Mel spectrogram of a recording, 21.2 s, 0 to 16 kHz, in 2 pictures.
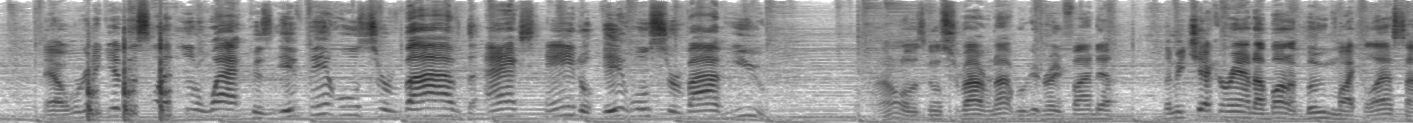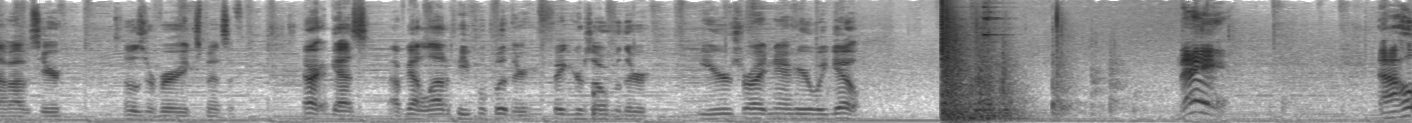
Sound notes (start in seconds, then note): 17.7 wooden thud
